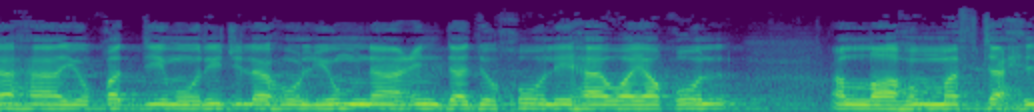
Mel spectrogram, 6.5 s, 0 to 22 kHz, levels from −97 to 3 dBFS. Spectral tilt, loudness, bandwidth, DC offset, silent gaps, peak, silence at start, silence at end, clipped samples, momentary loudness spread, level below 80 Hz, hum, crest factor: -7.5 dB/octave; -20 LUFS; 9.4 kHz; under 0.1%; none; -4 dBFS; 0 s; 0 s; under 0.1%; 6 LU; -54 dBFS; none; 16 dB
